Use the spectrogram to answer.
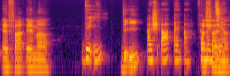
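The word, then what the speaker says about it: famadihana: Oh ouais, donc on dit Famadienne, donc ça s'écrit F-A-M-A-D-I. D-I. H-A-N-A. Famadiana. Famadiana.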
